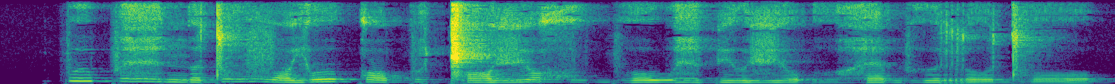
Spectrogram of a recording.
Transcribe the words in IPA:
p ɯ˦ bʱ ɛ̤˦˨ ŋ ə˨˦ t o̤˦ v ɔ˨ j o˦ k ɔ˨ p ə̤˦ ǁ ɔ˨ vʲ ɔ˦ x ṳ˦ bʱ o˦ w ɛ̤˦ pʲ ɯ˨ vʲ o˨ ʔ o̤˨ h ɛ˦ bʱ ɯ˦ r o˨ dʱ o˨

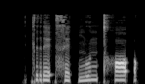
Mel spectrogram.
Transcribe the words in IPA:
k r e˦˥ ʔ s e˨˩ k̚ ŋ u˥˩ n tʰ ɔ˥˩ ʔ

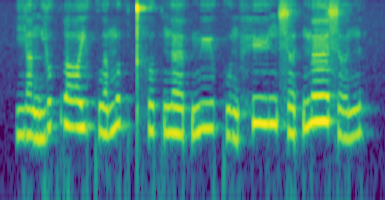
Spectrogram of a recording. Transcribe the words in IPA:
j ɐ˨˩ ŋ j ʊ˥ k̚ l ɔː˧ j kʷ ɐ˨˥ m ʊ˨˥ k̚ t̪ʰ ʊ˨ k̚ n̪ œː˨ p̚ m yː˧ kʷ ɐ˨˩ ŋ h yː˥ ŋ s ɵ˨˥ t̚ m œː˥ s ɵ˨˧ n

